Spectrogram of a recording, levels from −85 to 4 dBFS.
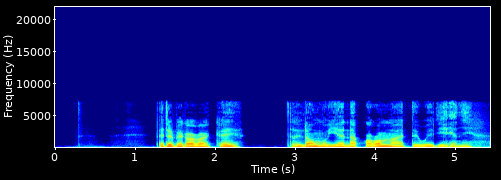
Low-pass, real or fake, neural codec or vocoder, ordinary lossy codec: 7.2 kHz; fake; codec, 16 kHz, 0.5 kbps, FunCodec, trained on LibriTTS, 25 frames a second; none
